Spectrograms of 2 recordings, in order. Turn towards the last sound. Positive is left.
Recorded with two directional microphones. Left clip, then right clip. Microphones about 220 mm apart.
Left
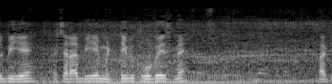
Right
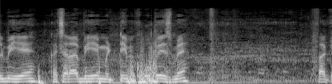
turn(degrees=-45)  # may be behind; listen again after turning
